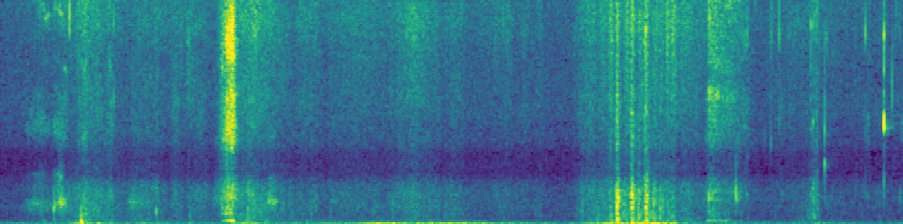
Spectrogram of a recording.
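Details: Sleeping old Shih Tzu snoring: two rasping, broadband snore bursts roughly four seconds apart, each swelling and fading, with soft wheezy breaths and faint clicks between over a low room hum.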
